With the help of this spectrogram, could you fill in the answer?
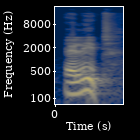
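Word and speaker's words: elite: इ अँड त्याचा उच्चार होतो करेक्ट उच्चार होतो एलिट एलिट okay what is द करेक्टिएशन एलिट एलिट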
